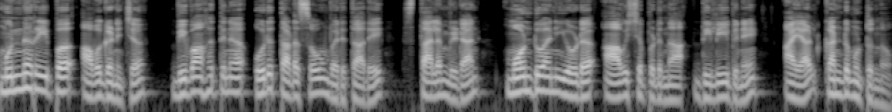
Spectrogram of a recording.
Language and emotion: Malayalam, neutral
